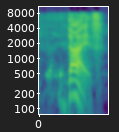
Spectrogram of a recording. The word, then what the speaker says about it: dive: Dive. Okay. So there is an E right at the end of the word. You see that? So the pronunciation is the long I.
